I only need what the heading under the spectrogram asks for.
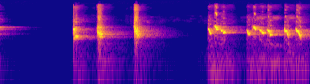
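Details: Yellow-vented bulbul female calling to a male: three separate sharp chirps, a short gap, then a quick run of bubbling, slightly descending notes.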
